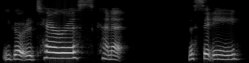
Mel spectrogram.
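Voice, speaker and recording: A woman's voice: medium pitch, a little slow, dark tone, dull audio. Casual woman co-hosting a podcast. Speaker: podcast co-host. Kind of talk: casual chat.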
